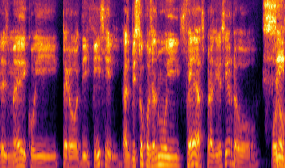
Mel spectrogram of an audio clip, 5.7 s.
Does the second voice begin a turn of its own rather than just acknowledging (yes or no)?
yes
